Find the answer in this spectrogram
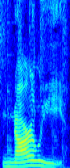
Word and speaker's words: gnarly: the ski instructor say gnarly gnarly run yeah gnarly so an interesting word it's spelled g n a r l e y okay so but you don't say gnarly no you say gnarly yep and a related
